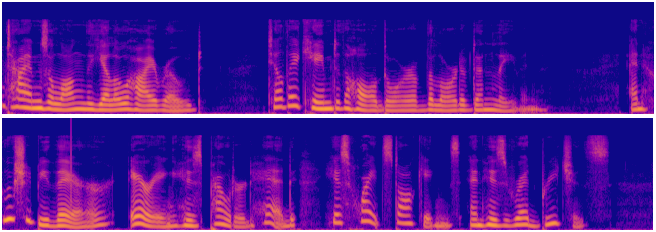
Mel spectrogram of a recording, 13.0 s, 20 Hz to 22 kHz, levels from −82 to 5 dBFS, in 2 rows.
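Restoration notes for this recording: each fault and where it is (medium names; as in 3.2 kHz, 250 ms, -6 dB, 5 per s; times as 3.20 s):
7.21 s: pop -4 dBFS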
